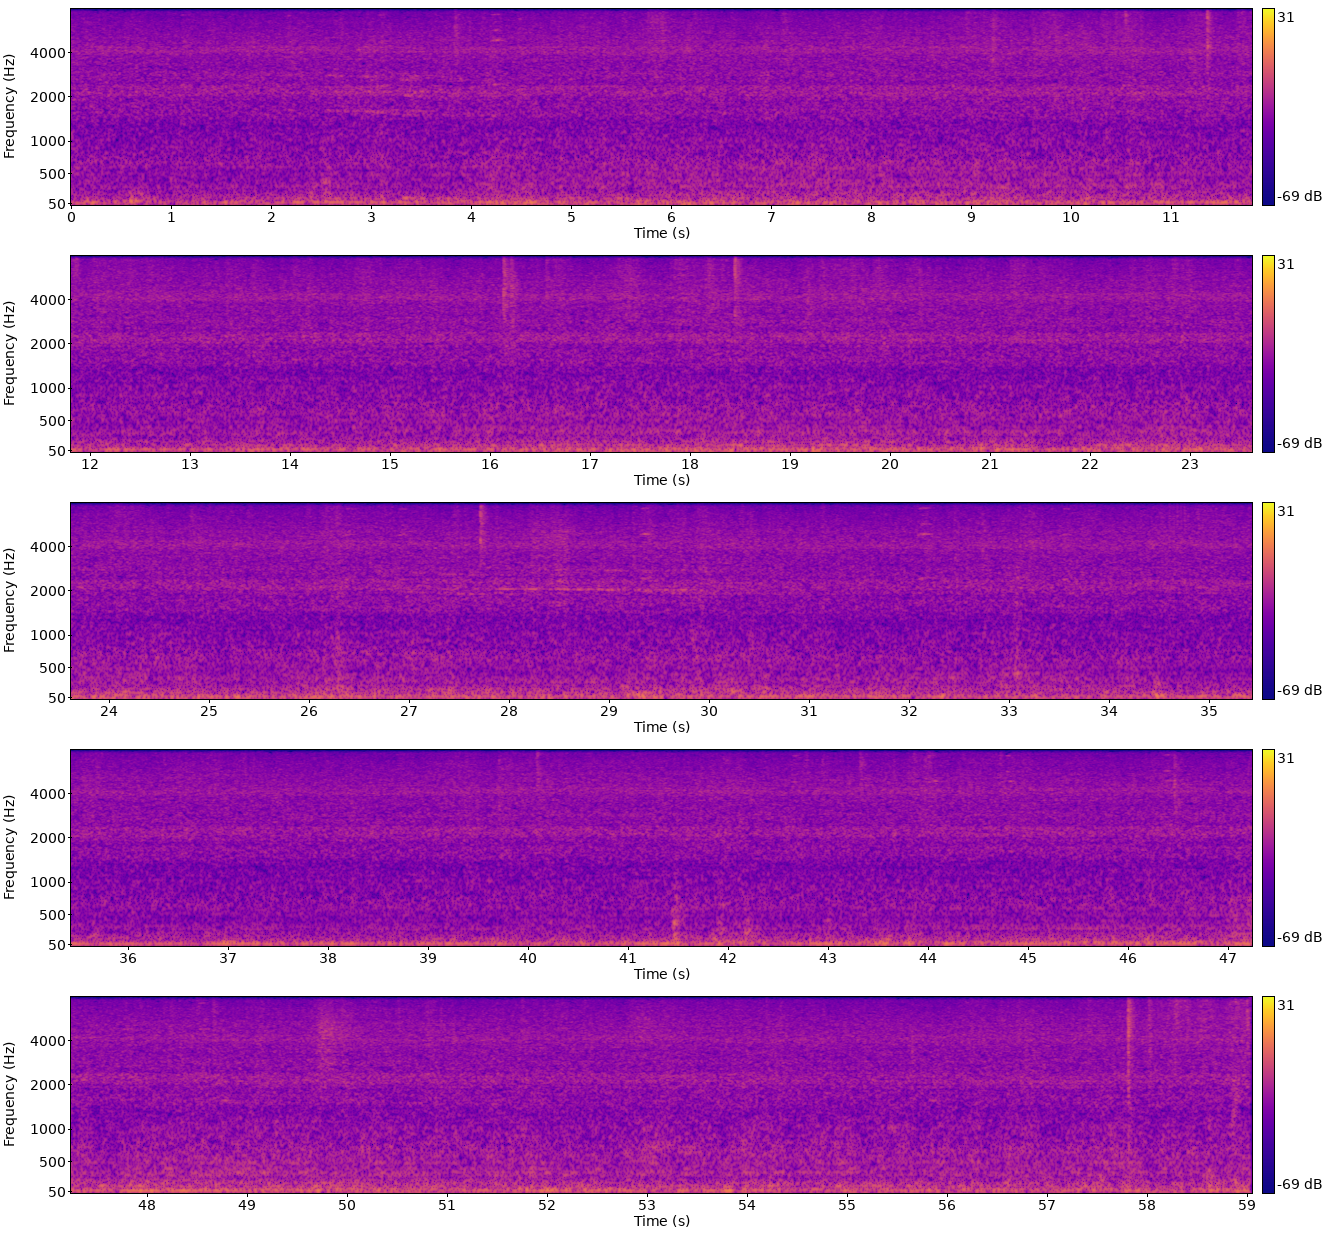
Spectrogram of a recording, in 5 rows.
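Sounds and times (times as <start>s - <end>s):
train rumble inside coach: 0.0s - 59.0s.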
